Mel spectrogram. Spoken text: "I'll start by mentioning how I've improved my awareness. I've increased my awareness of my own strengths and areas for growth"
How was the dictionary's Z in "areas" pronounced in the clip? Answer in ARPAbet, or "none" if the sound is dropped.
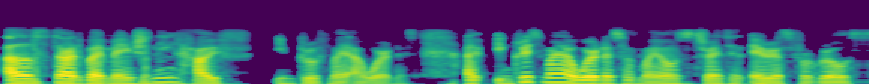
S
